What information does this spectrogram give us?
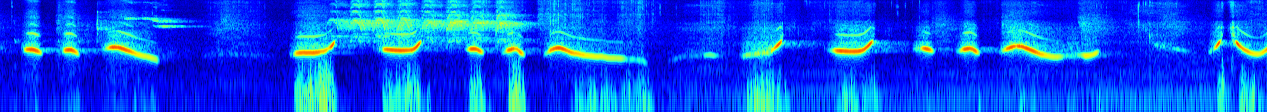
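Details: A talking Indian ringneck (rose-ringed) parakeet gives clear whistled notes that slide up and down, mixed with short raspy, word-like bursts, repeated in quick phrases.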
